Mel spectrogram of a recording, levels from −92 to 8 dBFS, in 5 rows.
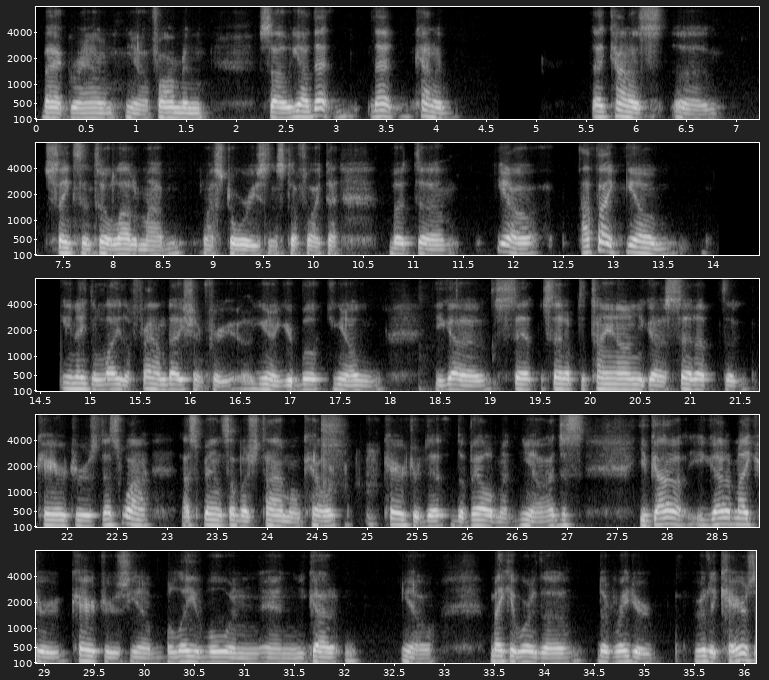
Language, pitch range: English, 125-155 Hz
